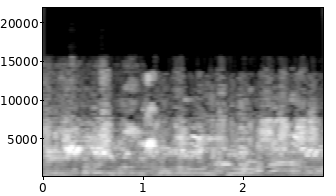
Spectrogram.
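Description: Crested frillback pigeons of the Hagro breed calling in a loft: a dense, continuous mass of overlapping bird calls, close and steady throughout, with voices mixed in.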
